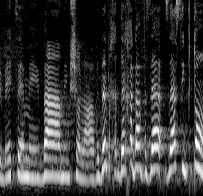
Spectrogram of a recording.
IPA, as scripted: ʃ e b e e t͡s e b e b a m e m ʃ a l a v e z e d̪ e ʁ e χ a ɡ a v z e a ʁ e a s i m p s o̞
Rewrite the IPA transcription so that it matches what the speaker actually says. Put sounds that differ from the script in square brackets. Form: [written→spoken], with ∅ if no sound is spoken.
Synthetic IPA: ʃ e b e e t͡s e [b→m] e b a m e m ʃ a l a v e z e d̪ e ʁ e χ a ɡ a v z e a [ʁ→z] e a s i m p [s→t] o̞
